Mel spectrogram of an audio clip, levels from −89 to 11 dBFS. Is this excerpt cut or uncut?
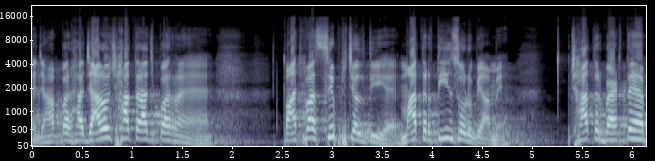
uncut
